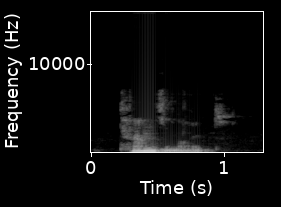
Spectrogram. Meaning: A trichroic violet-blue variety of the mineral zoisite mined in Tanzania, used as a gemstone
- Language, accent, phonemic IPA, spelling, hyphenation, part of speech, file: English, Southern England, /ˈtænzənaɪt/, tanzanite, tan‧zan‧ite, noun, LL-Q1860 (eng)-tanzanite.wav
